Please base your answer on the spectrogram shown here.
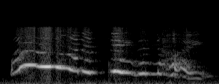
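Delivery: high, loud crying wail; a loud, high tearful protest. Acted. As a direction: wail it out through tears. Frightened girl breaks down crying.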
